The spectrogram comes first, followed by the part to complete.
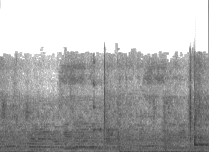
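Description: Pickleball paddles hitting a plastic ball during a rally: sharp pops, the loudest near the end.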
